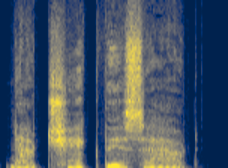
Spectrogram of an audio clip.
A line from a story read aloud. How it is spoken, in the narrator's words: Jack said quietly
